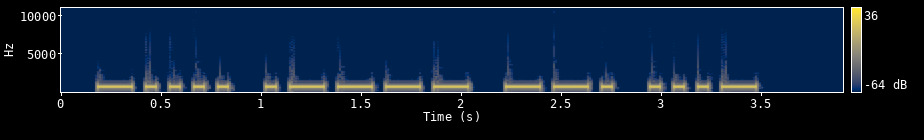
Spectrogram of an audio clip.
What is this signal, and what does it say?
Morse code, heard as a keyed tone, about 20 wpm, 700 Hz. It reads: 61GV
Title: Four Letter-Number Combinations - 20wpm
